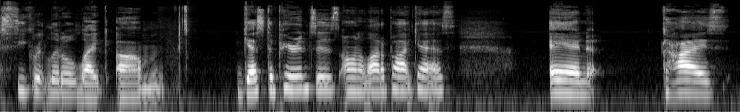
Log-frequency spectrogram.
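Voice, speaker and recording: Having just woken up, a woman hosts her solo podcast in a slightly gravelly morning voice, sleepy and growly with lots of vocal fry. Her mid-range, somewhat mellow delivery wanders loosely, candid and self-deprecating, with casual swearing.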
